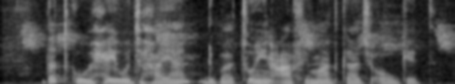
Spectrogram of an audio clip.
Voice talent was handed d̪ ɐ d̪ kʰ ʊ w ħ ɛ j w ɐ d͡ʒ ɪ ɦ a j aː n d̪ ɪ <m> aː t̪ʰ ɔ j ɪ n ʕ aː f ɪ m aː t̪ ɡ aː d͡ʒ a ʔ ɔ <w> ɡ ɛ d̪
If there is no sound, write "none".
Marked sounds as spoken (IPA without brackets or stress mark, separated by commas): b, w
